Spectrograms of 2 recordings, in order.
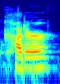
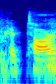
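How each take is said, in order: First: Qatar is said with its native pronunciation. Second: Qatar is said with the common Western pronunciation. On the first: "which I think is actually the correct pronunciation" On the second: "everybody in the Western world calls that country Qatar"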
